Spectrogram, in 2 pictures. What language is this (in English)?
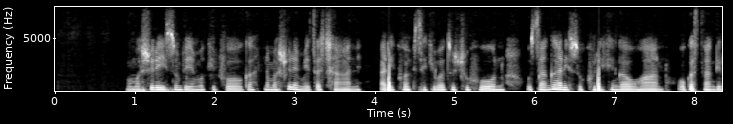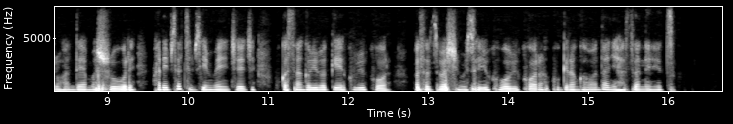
Rundi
